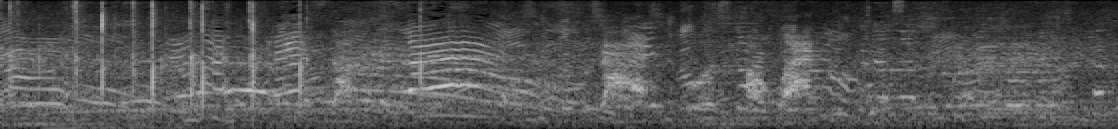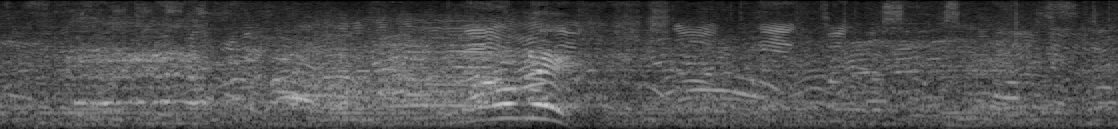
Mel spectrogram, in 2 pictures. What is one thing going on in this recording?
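A large crowd of spectators chatters and shouts outdoors.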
